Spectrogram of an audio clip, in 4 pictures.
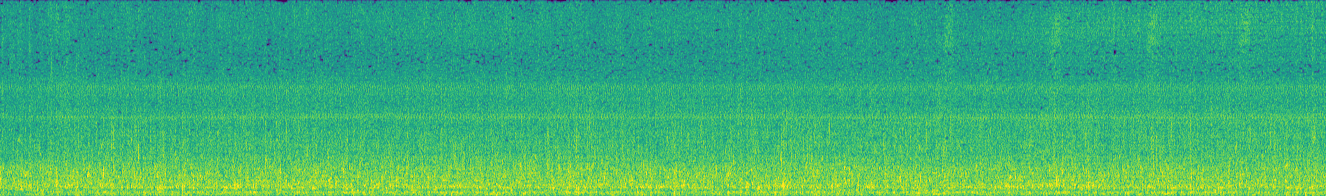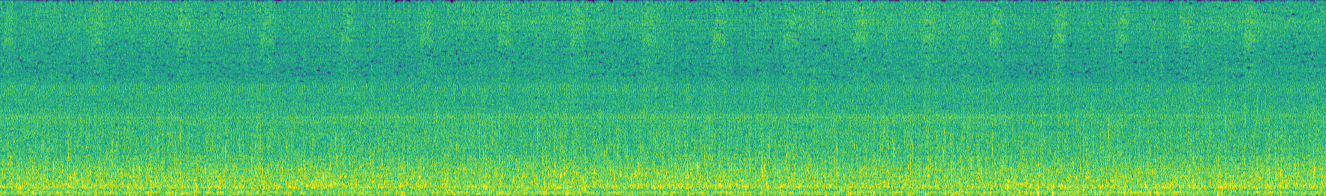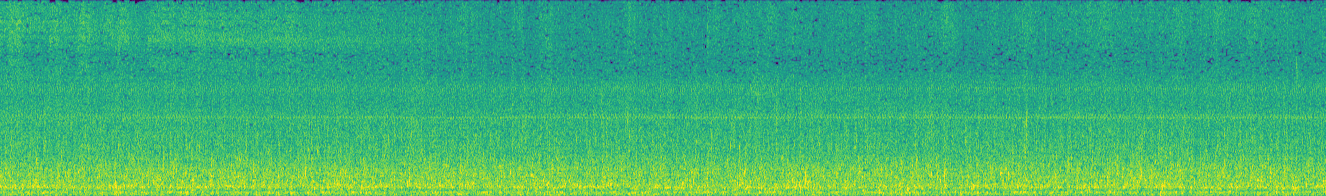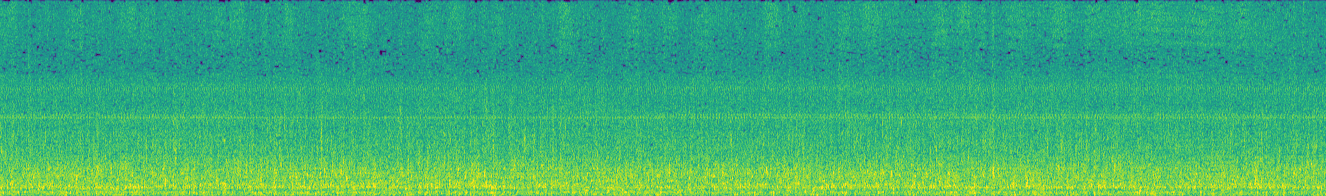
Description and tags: mountain stream
brook, field-recording, flow, flowing, mountain, river, stream, water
